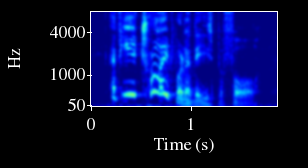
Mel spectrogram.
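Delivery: swooping, put-on enthusiastic hard-selling delivery. Retelling walking into the living room offering a beer: retelling own fake enthusiasm. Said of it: "you've gotta say it with that enthu-, enthusiasm".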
